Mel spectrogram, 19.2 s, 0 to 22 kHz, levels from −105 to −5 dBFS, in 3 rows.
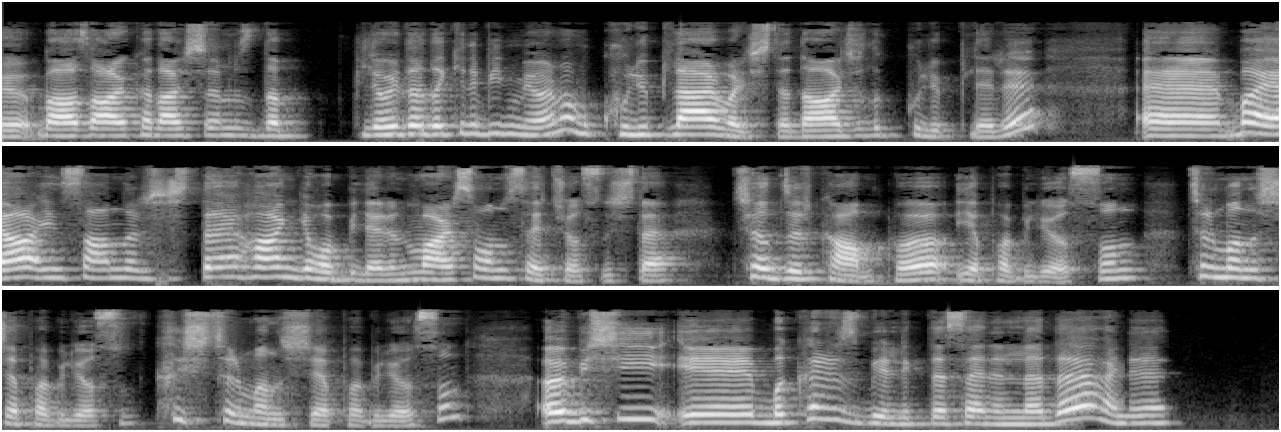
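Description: No technical faults can be heard anywhere in the recording.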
